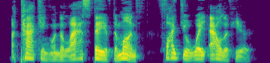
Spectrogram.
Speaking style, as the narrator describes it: couldn't really explain things in detail, quickly whispered

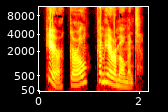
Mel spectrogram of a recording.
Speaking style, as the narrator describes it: Assuming the attitude of the colonial Frenchman she seemed to be, she barked

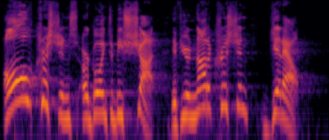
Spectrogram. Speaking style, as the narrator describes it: the leader of the soldiers yells out

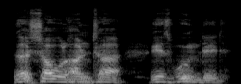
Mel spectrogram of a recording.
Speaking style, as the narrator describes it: the Terminator asked, its voice a deep, rumbling growl

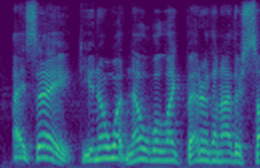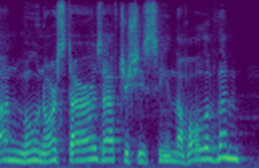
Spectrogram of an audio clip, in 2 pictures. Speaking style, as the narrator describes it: Jack shouting

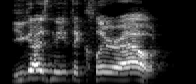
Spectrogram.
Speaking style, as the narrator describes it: He yells

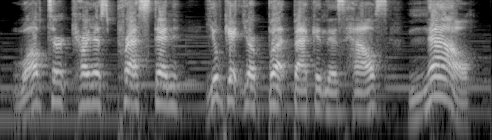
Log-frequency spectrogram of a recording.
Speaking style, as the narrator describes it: Ma was yelling

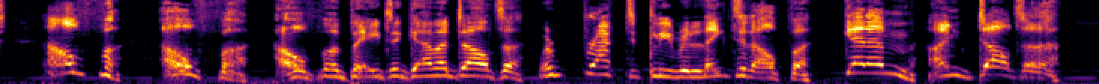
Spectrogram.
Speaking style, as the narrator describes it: said excitedly

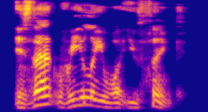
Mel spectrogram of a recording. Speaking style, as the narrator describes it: He asked calmly

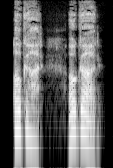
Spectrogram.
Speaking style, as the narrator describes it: Danny panted

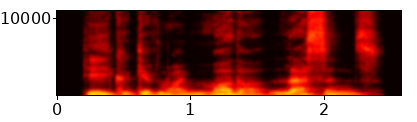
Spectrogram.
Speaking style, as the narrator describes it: growled Ron

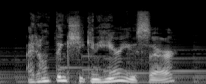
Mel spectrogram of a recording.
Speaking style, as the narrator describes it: Marcy whispers to Peppermint Patty

